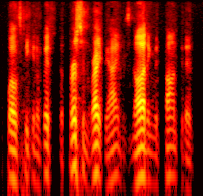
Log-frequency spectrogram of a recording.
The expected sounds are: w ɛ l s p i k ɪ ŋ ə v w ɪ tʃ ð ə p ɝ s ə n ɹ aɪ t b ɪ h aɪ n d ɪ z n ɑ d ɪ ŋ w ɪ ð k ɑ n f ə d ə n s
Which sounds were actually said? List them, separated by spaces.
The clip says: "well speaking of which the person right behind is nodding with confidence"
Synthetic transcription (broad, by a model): w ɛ l s p i k ɪ ŋ ə v w ɪ tʃ ð ə p ɝ s ə n ɹ aɪ t b ɪ h aɪ n d ɪ z n ɑ d ɪ ŋ w ɪ ð k ɑ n f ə d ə n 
